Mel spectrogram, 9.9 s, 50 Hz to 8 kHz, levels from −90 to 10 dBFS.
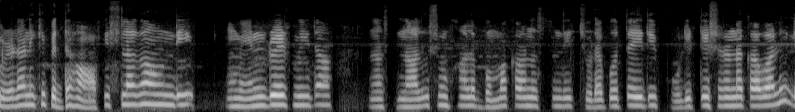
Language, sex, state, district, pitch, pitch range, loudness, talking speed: Telugu, female, Andhra Pradesh, Krishna, 225 Hz, 205-245 Hz, -22 LUFS, 125 wpm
